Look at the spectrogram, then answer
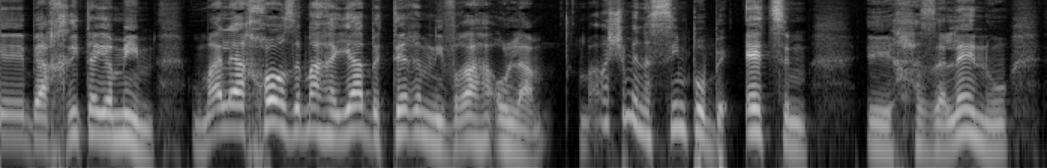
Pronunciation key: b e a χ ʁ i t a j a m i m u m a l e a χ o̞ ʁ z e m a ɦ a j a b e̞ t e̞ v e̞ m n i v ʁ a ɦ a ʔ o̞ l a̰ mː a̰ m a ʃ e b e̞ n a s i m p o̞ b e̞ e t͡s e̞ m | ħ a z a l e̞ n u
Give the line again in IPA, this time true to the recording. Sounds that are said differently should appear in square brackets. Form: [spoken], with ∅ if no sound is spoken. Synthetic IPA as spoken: b e a χ ʁ i t a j a m i m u m a l e a χ o̞ ʁ z e m a ɦ a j a b e̞ t e̞ [ʁ] e̞ m n i v ʁ a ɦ a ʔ o̞ l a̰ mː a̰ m a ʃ e [m] e̞ n a s i m p o̞ b e̞ e t͡s e̞ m | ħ a z a l e̞ n u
